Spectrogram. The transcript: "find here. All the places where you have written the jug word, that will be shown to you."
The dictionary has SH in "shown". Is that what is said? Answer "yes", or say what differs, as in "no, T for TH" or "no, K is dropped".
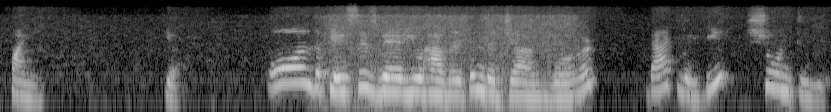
yes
